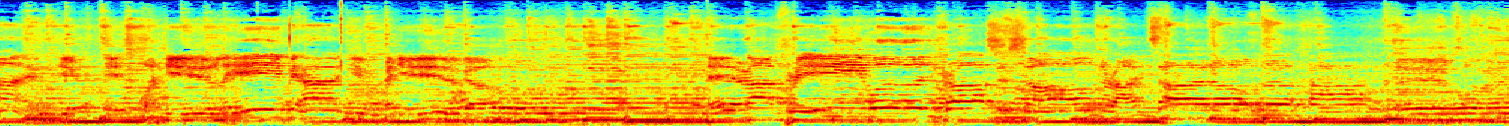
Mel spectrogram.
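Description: Live country song: a man singing with acoustic guitar and plucked upright bass.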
